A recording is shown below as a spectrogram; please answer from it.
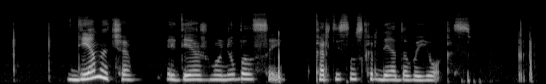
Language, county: Lithuanian, Vilnius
